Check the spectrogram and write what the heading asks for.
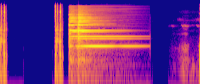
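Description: Intro sound effect for an animated logo: a short click at the start and two quick clicks about a second in, then a single bell-like ding that rings out and fades over about a second and a half.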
